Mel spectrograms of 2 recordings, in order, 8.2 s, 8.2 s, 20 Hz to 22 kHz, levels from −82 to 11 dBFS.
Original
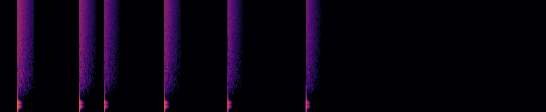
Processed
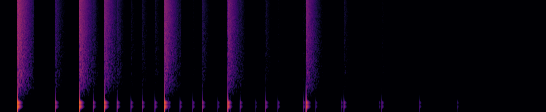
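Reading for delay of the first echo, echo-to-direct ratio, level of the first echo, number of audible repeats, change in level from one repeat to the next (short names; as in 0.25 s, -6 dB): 0.567 s, -21.5 dB, -23.0 dB, 3, -5.5 dB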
